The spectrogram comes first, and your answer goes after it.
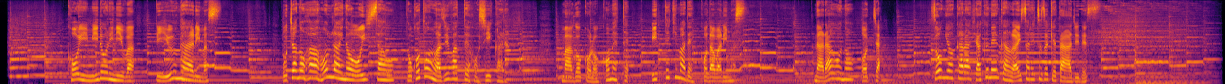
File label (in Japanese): お茶CM 和風; ボイスデモ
